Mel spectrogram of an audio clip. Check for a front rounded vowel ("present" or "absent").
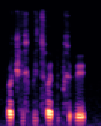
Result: present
